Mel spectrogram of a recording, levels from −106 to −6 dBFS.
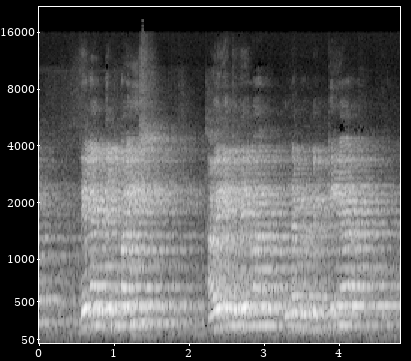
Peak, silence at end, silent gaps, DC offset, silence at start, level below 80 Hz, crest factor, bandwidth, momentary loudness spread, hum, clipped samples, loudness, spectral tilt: -4 dBFS; 0 s; none; under 0.1%; 0 s; -64 dBFS; 16 dB; 11.5 kHz; 13 LU; none; under 0.1%; -19 LUFS; -5 dB/octave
